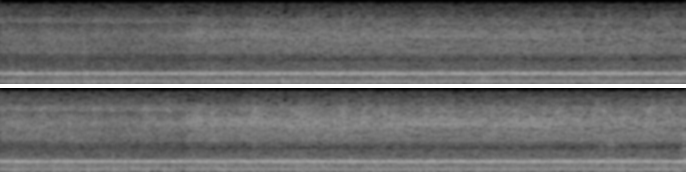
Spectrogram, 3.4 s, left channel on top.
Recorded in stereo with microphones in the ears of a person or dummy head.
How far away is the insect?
About 0.9 m.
